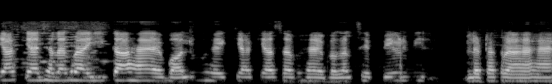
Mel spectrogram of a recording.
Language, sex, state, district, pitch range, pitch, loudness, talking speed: Hindi, female, Bihar, Bhagalpur, 165-180 Hz, 175 Hz, -16 LUFS, 225 wpm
